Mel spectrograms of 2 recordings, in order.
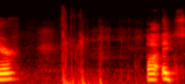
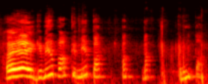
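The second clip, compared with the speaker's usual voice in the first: put-on Canadian accent; 2 semitones higher, much faster than usual. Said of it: "I sound like a Canadian".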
